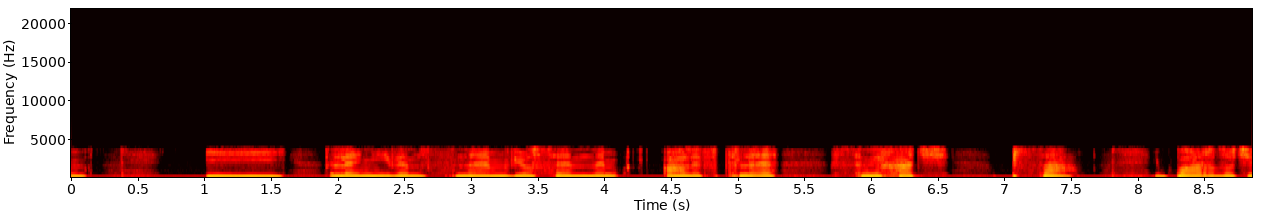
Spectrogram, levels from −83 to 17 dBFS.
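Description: No technical faults can be heard in the recording. The speech comes through a G.726 ADPCM path at 40 kbit/s, whose coding noise is at most faint, and nothing above about 3.8 kHz gets through.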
